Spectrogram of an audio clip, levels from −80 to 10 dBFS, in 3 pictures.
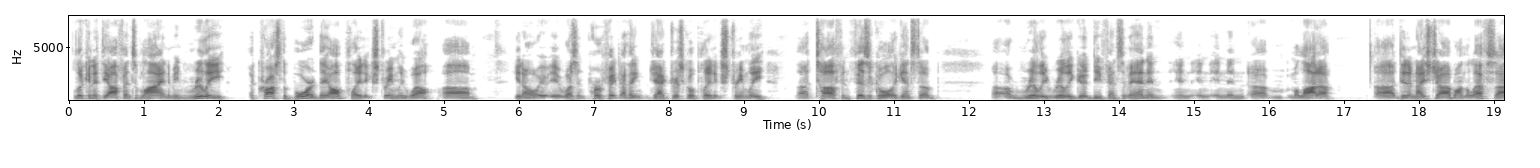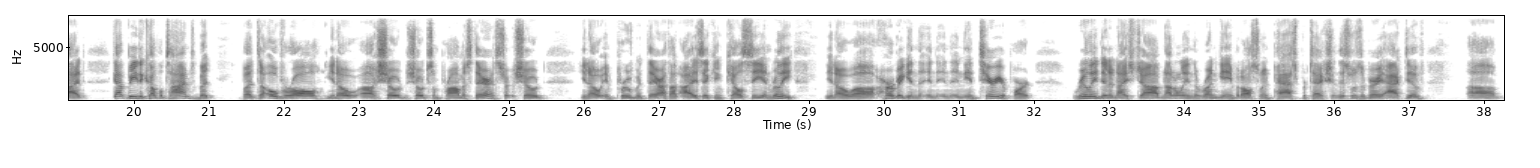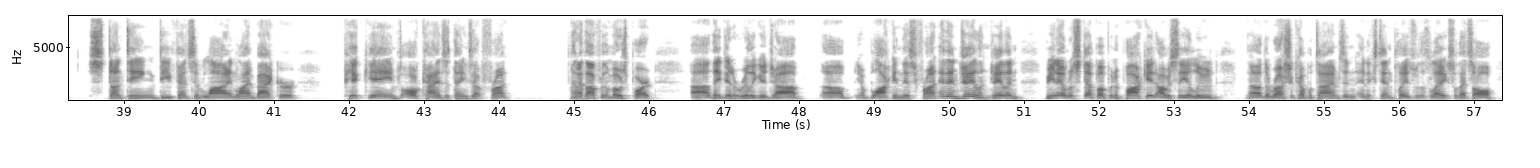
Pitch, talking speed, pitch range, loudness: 130 Hz, 190 wpm, 120-140 Hz, -24 LUFS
